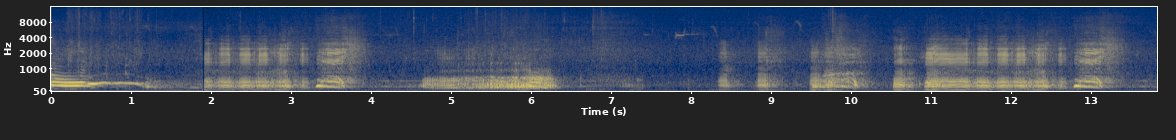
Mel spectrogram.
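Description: A hippopotamus gives deep, rasping honks and grunts in repeated bursts, separated by short pauses.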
